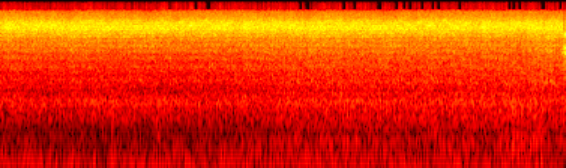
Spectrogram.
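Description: Steady, dense hiss and rumble from the Flying Scotsman steam locomotive running in a train simulator game, continuous and even throughout with no distinct chuffs standing out.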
